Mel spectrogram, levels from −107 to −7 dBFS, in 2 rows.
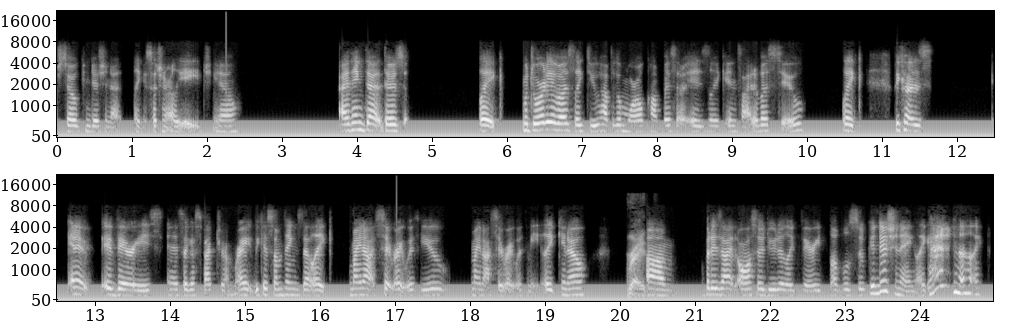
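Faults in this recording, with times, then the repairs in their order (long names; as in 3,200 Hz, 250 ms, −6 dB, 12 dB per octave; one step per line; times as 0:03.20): mains hum 60 Hz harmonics 8 −27 dBFS
0:02.25: click −6 dBFS
0:17.02: click −11 dBFS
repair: click removal
hum removal 60 Hz, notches 8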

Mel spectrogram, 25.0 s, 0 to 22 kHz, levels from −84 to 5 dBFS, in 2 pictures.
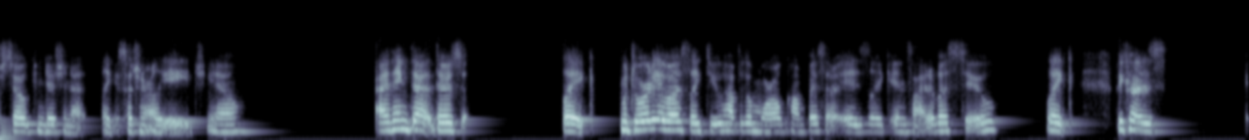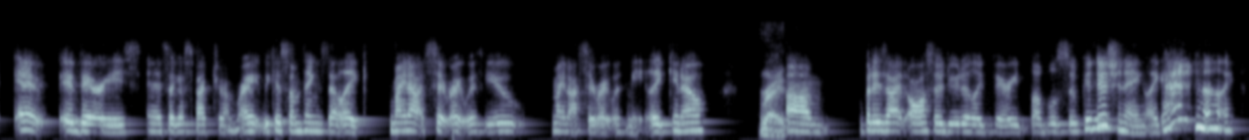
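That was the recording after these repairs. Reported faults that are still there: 0:17.02: click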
